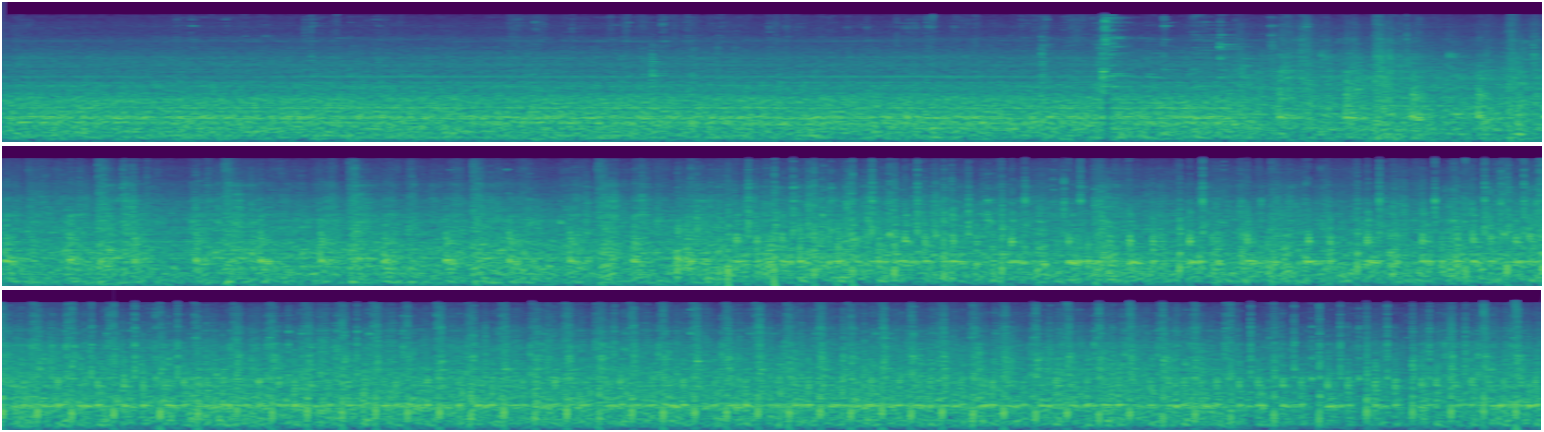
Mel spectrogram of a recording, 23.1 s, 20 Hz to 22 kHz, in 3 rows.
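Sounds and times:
forge air blower rushing: 0.0s - 23.0s
rapid pulsing: 6.3s - 23.0s.

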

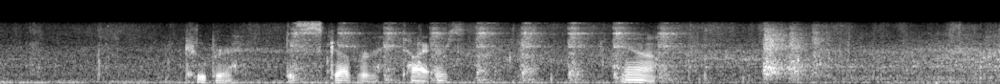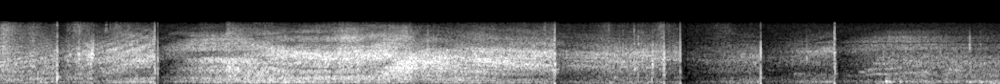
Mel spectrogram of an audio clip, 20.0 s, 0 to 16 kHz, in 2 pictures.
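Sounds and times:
vehicle passing: 7.1s - 20.0s.

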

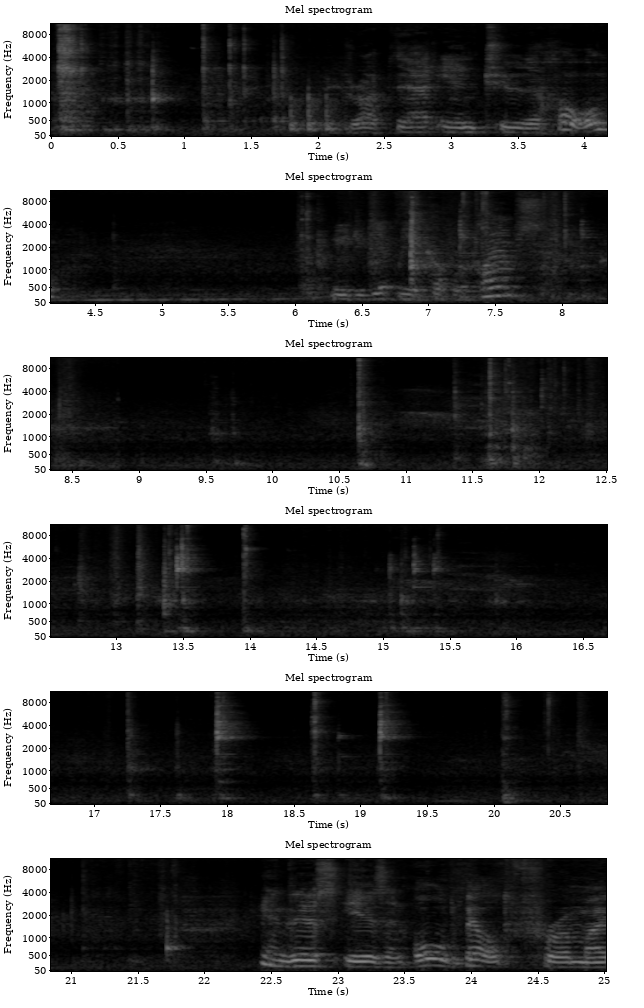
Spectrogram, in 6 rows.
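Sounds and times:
metal clamps clanking and clicking: 0.0s - 1.9s, 6.0s - 8.3s, 13.3s - 14.1s, 15.0s - 15.6s, 17.9s - 19.4s.

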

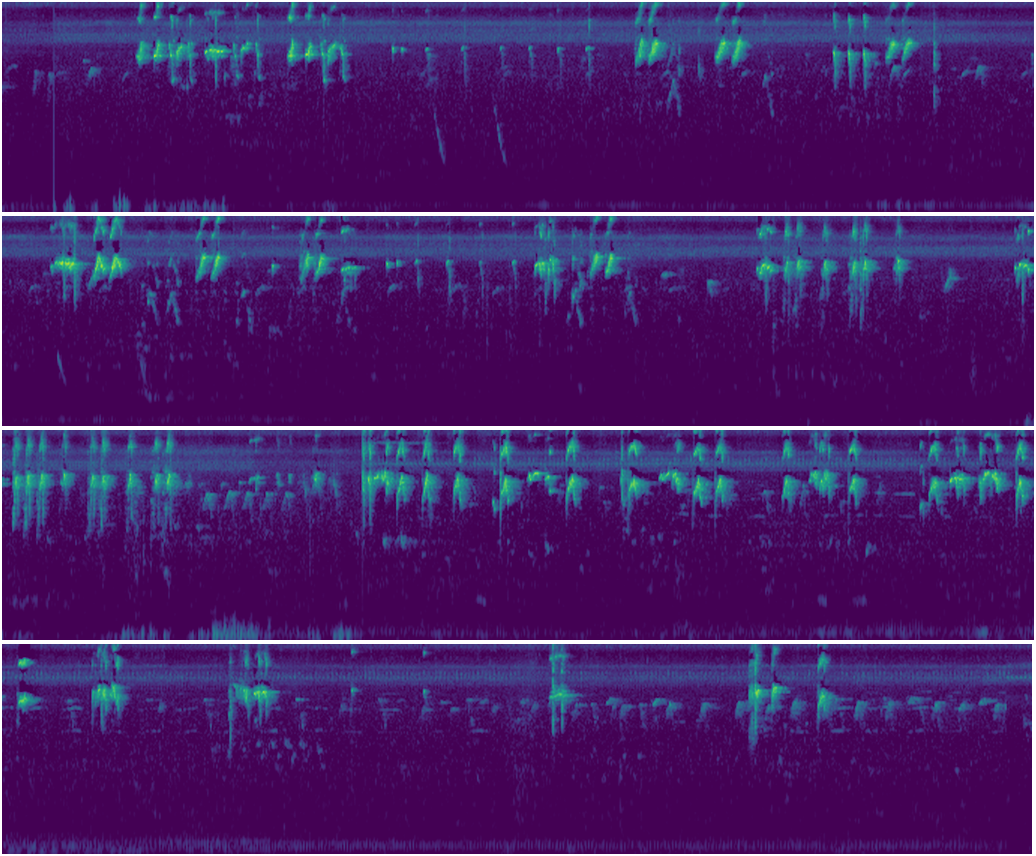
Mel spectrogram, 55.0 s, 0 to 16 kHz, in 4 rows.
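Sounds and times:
insect drone: 16.1s - 20.2s, 27.2s - 55.0s.

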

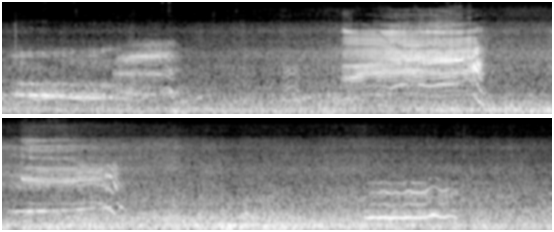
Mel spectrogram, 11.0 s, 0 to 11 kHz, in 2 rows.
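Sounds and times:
sea lions barking: 0.0s - 2.0s, 3.4s - 6.8s
ocean surf: 0.0s - 11.0s.

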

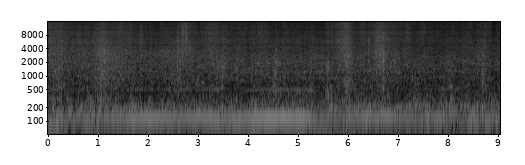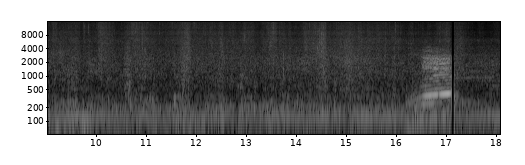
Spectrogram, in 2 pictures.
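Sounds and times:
steady low hum: 0.0s - 16.5s
cows crunching grass: 0.0s - 18.0s.

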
